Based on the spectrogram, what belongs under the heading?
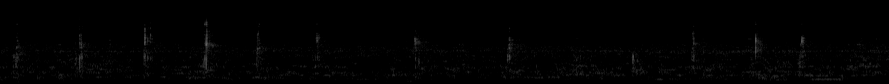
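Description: Mouth chewing a mouthful of khichuri: faint, sharp clicks at an uneven pace, about one or two a second, over low hiss.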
